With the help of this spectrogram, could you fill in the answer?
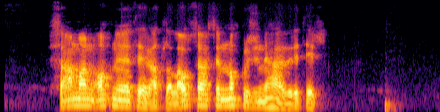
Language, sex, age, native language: Icelandic, male, 30-39, Icelandic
